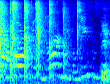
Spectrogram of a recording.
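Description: A few people clapping their hands, about six or seven claps a second, dying away about a second and a half in.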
